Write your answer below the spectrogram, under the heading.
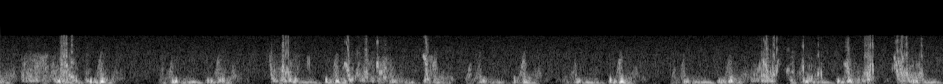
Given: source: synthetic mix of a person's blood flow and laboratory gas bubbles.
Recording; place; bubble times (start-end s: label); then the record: Doppler ultrasound of blood flow; precordium
0.21-0.81 s: bubbles
0.84-0.92 s: bubbles
2.20-2.28 s: bubbles
2.68-3.01 s: bubbles
3.07-3.11 s: bubbles
3.42-4.04 s: bubbles
4.21-4.34 s: bubbles
7.49-7.81 s: bubbles
7.86-7.96 s: bubbles
8.01-8.25 s: bubbles
8.43-8.75 s: bubbles
8.91-9.28 s: bubbles
From the record:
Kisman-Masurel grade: 332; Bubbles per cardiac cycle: rolling drumbeat, 9 or more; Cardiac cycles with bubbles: 50 to 99%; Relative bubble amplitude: moderate (0.250 to 0.450); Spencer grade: 3 (all of the cardiac periods contain showers or single bubble signals, but not dominating or overriding the cardiac motion signals); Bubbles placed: only in the low amplitude regions of the cardiac cycle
